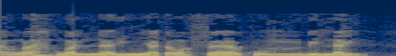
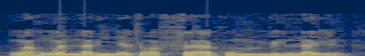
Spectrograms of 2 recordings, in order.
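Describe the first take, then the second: First: وهو said "wahwa", no vowel after the h; silent vowel on the haa. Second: Said in the usual way. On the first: Shown as a demonstration. Teacher demonstrating Qalun's reading, وهو said as "wahwa". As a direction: drop the u in وهو: "wah-wa". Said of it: "بإسكان الهاء على التخفيف هكذا". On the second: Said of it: "قرأ قالون بإسكان الهاء".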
